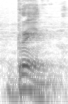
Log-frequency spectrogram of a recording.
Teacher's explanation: এ এবং তারপরেরটা অর্ধ ই এর উচ্চারণ হবে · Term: ডিপ থং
